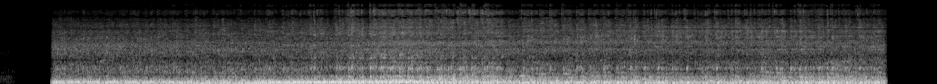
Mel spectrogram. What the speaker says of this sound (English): This is even more rare, a Allard J2 Competition. It raced a few times in the SCCA, and it makes one hell of a noise.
